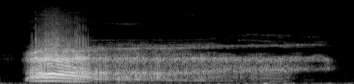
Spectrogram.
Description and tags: female growl1
Zombie-like, drawn out roar by a female. Recorded and performed by myself.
